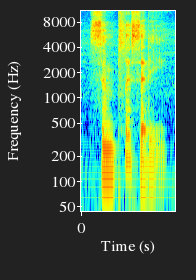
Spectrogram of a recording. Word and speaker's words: simplicity: each one of them in simplicity it's the first and third syllables that have stress the first syllable has secondary stress the kind of weaker stress the third syllable lists has primary stress simplicity oops hang on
